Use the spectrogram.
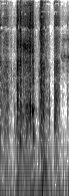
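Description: Scissors snip close and quiet through paper, a few quick crunchy cuts in a row as a small paper tab is trimmed from a seed packet envelope.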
